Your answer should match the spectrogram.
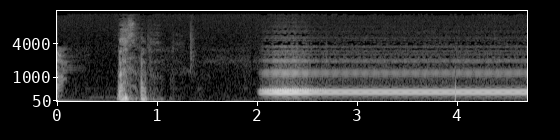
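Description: Telephone line tone after the other party has hung up: a steady, buzzing, electronic tone that starts abruptly after a few brief handling clicks and holds unbroken at an even level to the end.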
